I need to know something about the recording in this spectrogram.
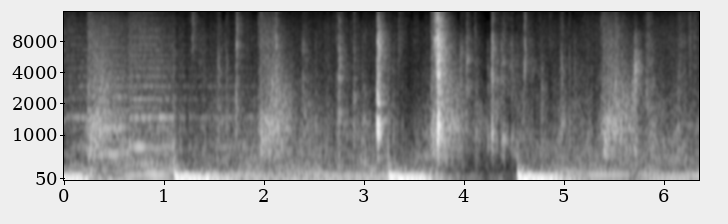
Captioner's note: upbeat music continues; plastic crinkling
